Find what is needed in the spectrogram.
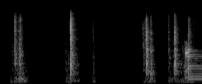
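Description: A handful of sharp, unevenly spaced clicks that come faster toward the end, then an electric guitar chord sounds just before the close as the song starts.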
